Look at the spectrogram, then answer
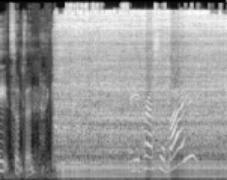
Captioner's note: motor roars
